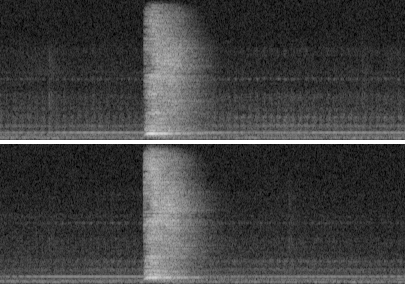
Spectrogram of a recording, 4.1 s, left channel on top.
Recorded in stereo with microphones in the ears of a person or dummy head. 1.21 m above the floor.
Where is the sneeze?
40° right (ahead or behind), 0.6 m.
